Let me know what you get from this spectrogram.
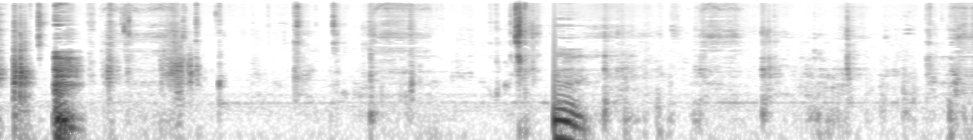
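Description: A person chewing food with wet mouth sounds and many small clicks. Two short voiced sounds from him stand out, one just after the start and a louder one about five and a half seconds in.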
